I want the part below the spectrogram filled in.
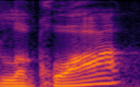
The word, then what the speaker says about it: LaCroix: Is that the right way is LaCroix. – Are you sure? – The French way to pronounce the word is La Croix, but the company has come out and said that it's pronounced La Croix.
